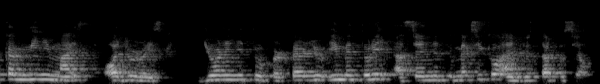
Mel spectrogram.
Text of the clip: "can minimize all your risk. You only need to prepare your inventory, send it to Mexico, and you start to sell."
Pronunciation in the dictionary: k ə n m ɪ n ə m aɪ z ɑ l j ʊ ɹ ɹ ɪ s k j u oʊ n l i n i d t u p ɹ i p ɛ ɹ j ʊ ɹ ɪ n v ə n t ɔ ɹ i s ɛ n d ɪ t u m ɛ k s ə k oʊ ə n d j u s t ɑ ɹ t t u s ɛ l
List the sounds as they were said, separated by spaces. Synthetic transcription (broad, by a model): k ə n m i n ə m aɪ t ɑ l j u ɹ ɹ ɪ s k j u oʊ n i n i d t u p ɹ i p ɛ ɹ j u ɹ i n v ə n t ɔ ɹ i s ɛ n d ɪ t u m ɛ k s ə k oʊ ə n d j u s t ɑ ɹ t t u s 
